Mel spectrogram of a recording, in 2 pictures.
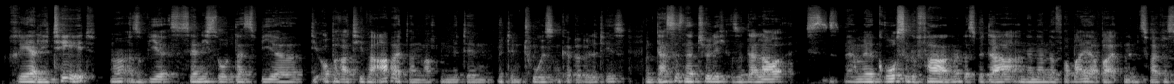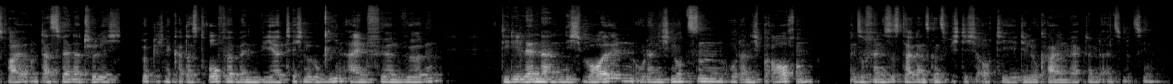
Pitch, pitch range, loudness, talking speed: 115 Hz, 110-125 Hz, -26 LUFS, 210 wpm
